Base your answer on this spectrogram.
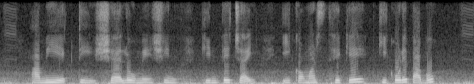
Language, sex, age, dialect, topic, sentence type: Bengali, female, 18-24, Standard Colloquial, agriculture, question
